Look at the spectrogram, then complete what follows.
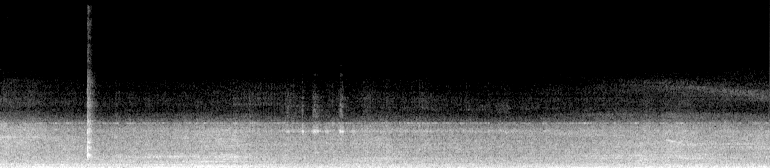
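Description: Metal lathe running steadily, its spindle turning a PTFE (Teflon) rod as the tool cuts it and peels off a long curling chip. A single sharp click about a second in.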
